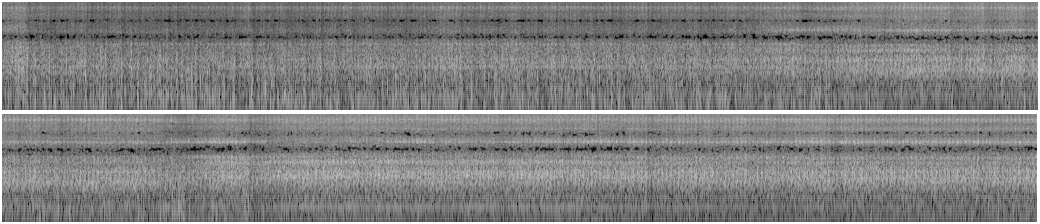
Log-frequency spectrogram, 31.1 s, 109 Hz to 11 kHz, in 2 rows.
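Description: Oliver 88 tractor's six-cylinder diesel engine idling steadily, heard close up beside its injection pump. It grows a little louder and brighter about two-thirds of the way in.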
